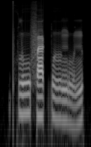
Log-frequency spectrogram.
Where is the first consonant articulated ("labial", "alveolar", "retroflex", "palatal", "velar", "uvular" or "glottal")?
labial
